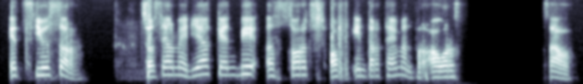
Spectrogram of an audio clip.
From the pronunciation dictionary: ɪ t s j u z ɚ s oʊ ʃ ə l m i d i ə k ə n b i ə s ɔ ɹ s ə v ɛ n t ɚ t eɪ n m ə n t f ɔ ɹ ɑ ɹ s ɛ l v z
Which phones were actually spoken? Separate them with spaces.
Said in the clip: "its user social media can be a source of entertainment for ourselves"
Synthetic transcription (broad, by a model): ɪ t s j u s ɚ s oʊ s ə l m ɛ d i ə k ə n b i ə s ɔ ɹ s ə f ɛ n t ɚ t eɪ n m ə n t f ɔ ɹ ɑ ɹ s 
